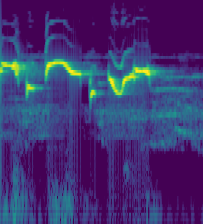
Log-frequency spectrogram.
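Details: Short burst of Oriental magpie-robin rival-seeking song used to provoke reluctant birds: clear bright whistled slurs, one long falling whistle and a dipping looped note, ending in a fading thin tone.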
